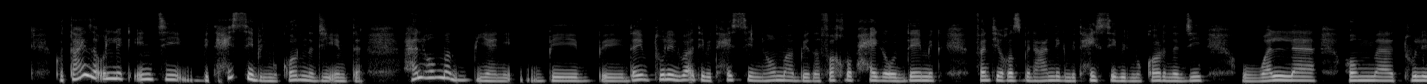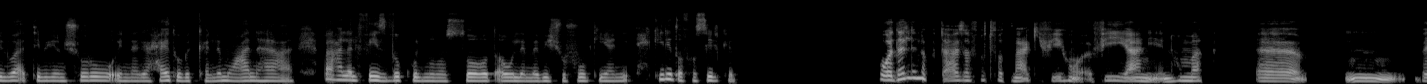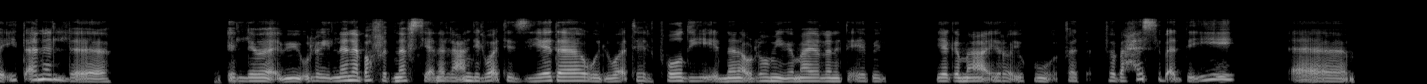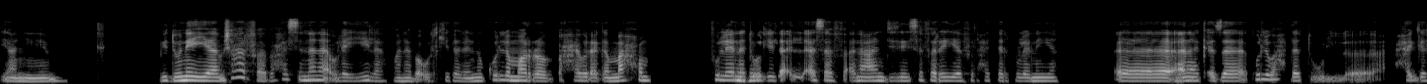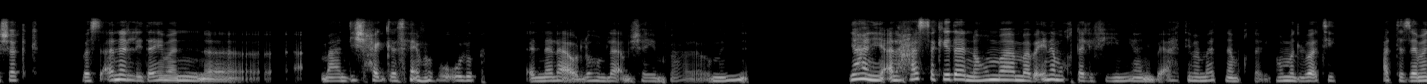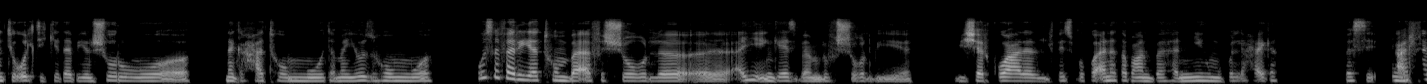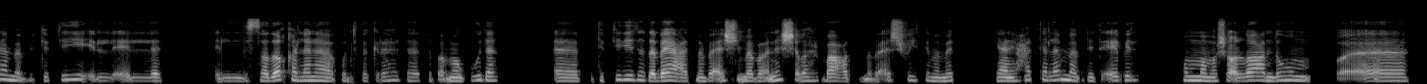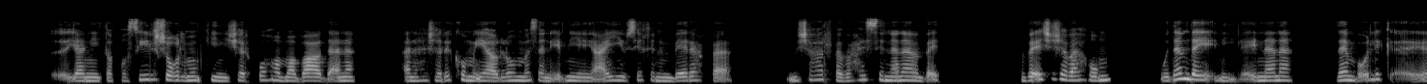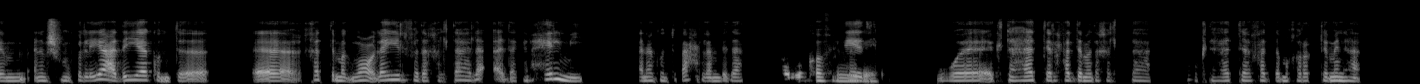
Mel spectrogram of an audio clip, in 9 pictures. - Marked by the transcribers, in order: other background noise; laughing while speaking: "زي ما بيقولوا"; tapping; unintelligible speech
- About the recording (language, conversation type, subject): Arabic, advice, إزاي أبطّل أقارن نفسي على طول بنجاحات صحابي من غير ما ده يأثر على علاقتي بيهم؟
